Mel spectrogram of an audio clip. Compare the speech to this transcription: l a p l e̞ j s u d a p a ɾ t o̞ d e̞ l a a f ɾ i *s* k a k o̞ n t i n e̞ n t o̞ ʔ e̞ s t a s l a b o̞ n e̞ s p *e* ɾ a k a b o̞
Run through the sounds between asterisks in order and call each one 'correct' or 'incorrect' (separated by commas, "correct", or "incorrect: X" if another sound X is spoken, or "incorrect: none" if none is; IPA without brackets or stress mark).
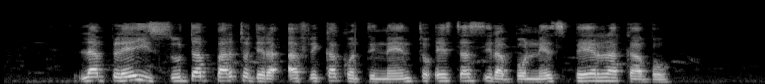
incorrect: none, correct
